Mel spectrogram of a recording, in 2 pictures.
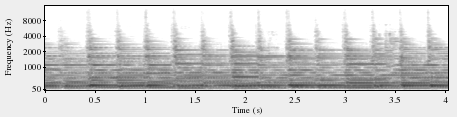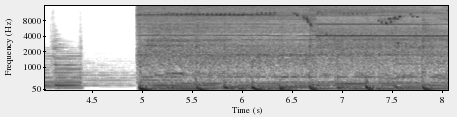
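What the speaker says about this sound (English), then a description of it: "Let the drill bit do the work" Evenly spaced ratcheting clicks, a short pause, then a loud, harsh drill grinding continuously as the bit bores through wood for cabinet hardware.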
